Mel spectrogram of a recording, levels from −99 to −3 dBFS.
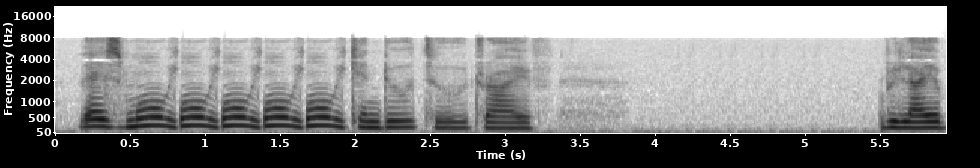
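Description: A speech clip that stutters twice, looping the same short stretch of sound back to back: from 0.79 to 1.91 s a block of about 0.28 s plays four extra times, and from 4.37 to 5.21 s the same length of block plays three extra times. This is repeated frames, where a run of compressed frames was sent or written more than once. Here the block length fits six frames, and the repeats stretch the audio by 1.11 s and 0.84 s.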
